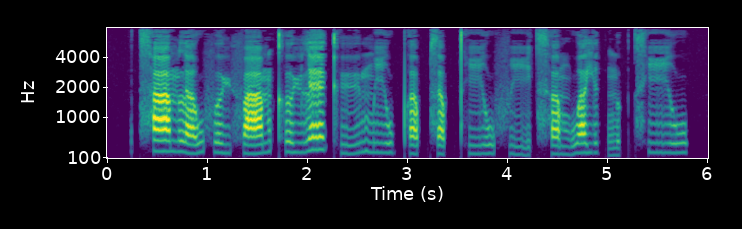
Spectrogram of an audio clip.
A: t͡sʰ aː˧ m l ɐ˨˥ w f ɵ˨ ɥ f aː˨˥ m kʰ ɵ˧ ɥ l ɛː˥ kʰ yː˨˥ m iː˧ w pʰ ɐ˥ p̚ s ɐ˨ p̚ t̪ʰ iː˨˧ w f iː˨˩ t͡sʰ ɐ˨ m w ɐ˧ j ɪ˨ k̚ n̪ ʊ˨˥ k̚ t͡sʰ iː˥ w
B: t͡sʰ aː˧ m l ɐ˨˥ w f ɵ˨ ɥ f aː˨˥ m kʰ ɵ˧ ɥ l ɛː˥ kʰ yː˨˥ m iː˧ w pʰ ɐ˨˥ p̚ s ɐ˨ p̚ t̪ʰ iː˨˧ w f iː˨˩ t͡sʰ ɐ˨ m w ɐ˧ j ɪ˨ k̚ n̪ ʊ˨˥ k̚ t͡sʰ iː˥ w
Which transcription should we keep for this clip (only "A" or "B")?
B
